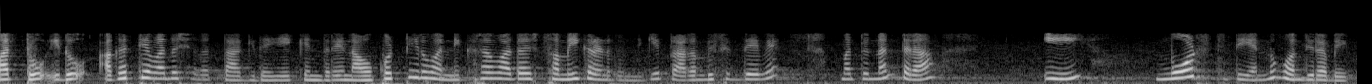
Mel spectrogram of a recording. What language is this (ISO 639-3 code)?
kan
